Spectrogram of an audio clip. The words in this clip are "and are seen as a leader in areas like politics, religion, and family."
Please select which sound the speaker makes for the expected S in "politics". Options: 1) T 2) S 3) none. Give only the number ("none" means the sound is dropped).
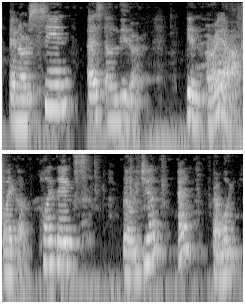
2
